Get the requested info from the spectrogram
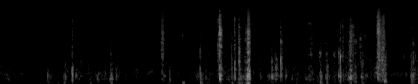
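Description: Cardboard retail box being opened by hand: a run of small scratches, taps and rustles as the flap is picked at and pulled open, with a few sharper clicks around the middle and near the end.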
